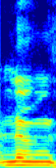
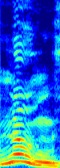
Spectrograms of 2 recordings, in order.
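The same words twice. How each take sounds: First: The syllable is said on a level mid tone. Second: The syllable is said on a falling tone. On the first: "หนึ่งเสียงสามัญ" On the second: "อ่านหนึ่งเสียงโทปกตินะครับ"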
